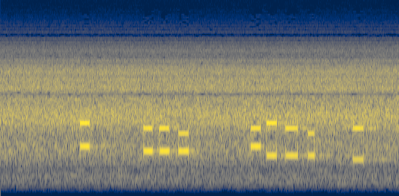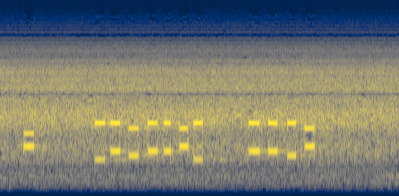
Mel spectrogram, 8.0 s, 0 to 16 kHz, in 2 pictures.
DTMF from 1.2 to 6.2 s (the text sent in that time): 887 0654 2 * 3959903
